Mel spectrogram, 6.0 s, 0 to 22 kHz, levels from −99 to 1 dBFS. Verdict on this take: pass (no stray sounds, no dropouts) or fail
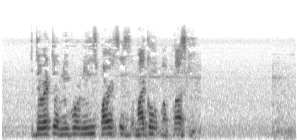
pass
